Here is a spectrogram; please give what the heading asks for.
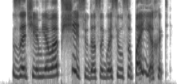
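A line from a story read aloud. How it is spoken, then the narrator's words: Angry, then howling. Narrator (Russian): сердито выговорил Ярослав и взвыл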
